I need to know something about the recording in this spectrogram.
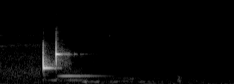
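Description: A short electronic ping like a notification sound: two quick tones, the second higher, struck about half a second in and fading within half a second.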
